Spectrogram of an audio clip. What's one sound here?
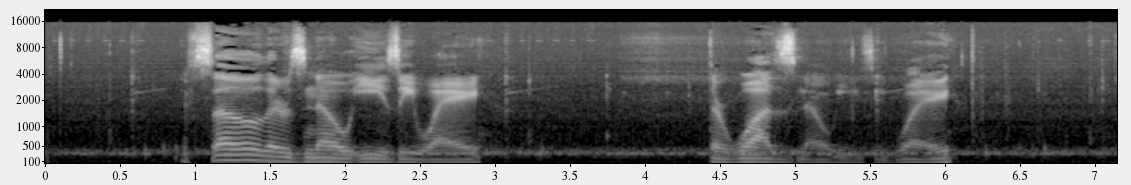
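Short video game sound effects chime and sweep up and down.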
